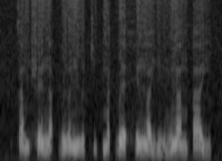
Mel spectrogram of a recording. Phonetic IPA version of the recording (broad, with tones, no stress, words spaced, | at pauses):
ka˧mʂɛ˧˥na˨˩k̚ lɨ˧ə̯nɨ˨˩˨ə̯ ci˨˩p̚ma˦˥k̚ɹɛ˧he˧˥ ŋa˨˩jɲə˨˩˦m ŋa˧mʔa˧j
